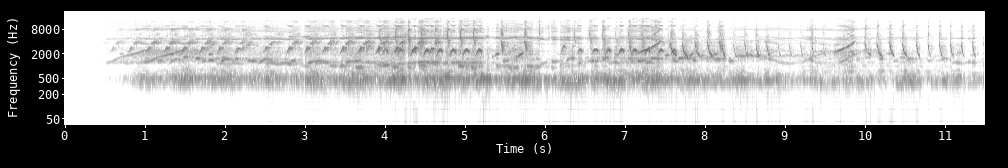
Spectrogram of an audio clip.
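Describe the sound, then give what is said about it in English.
A playful nonsense song of lively, jumbled bird chirps, whistles and sweeping trills, fairly loud, pouring out continuously over a steady low hum with no talking. “This is a song, you'll hear it, it's called Ostrich and Chirping.”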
